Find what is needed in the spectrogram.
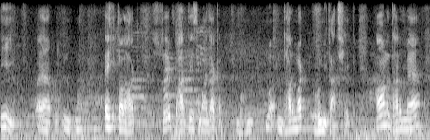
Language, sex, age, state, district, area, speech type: Maithili, male, 60+, Bihar, Madhubani, urban, spontaneous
